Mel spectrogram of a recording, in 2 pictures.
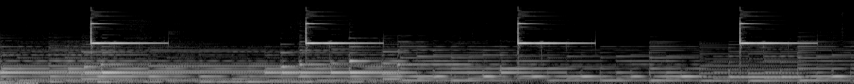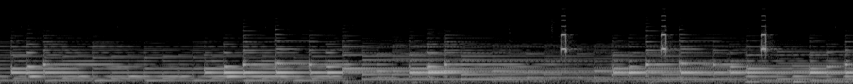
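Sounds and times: soft background music: 0.0 - 17.0
bright ding sound effect: 0.9 - 1.7, 3.0 - 3.8, 5.2 - 6.0, 7.4 - 8.2.

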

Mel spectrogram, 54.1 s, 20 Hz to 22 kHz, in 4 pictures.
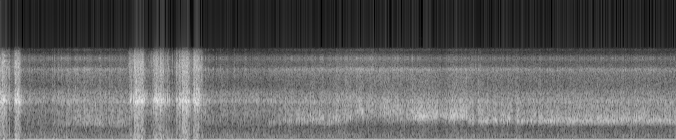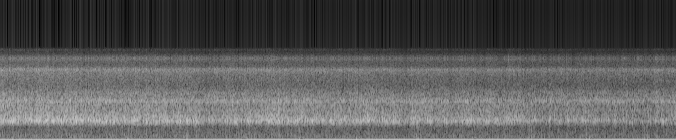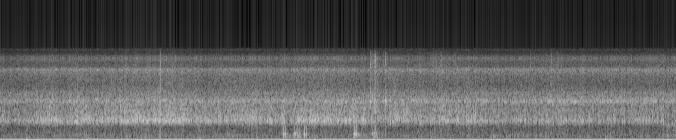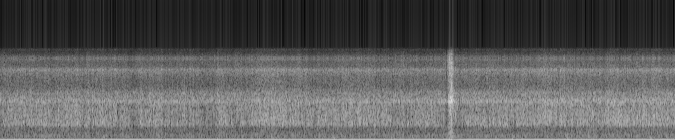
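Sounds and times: wind and water rushing: 0.0 - 12.0
faint high whine: 0.0 - 54.0.

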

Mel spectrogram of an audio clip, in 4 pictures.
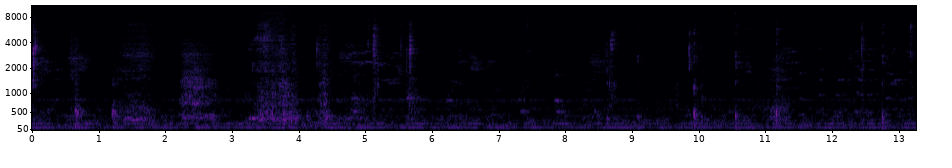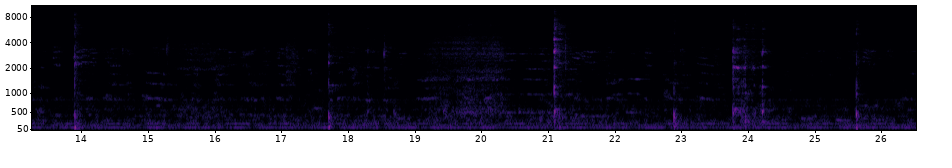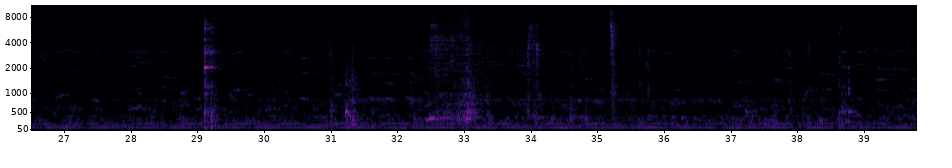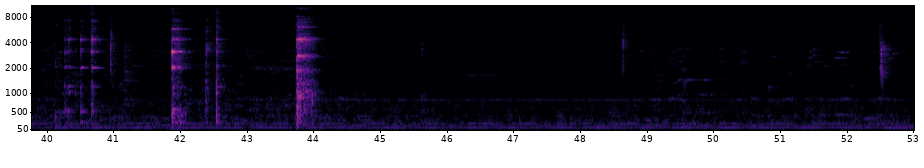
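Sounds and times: cutlery clinking on soup bowl: 23.8 - 24.4, 40.2 - 41.1.

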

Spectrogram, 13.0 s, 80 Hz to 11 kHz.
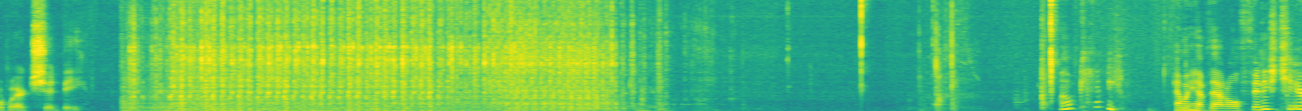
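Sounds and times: serger sewing machine running: 1.2 - 6.8.

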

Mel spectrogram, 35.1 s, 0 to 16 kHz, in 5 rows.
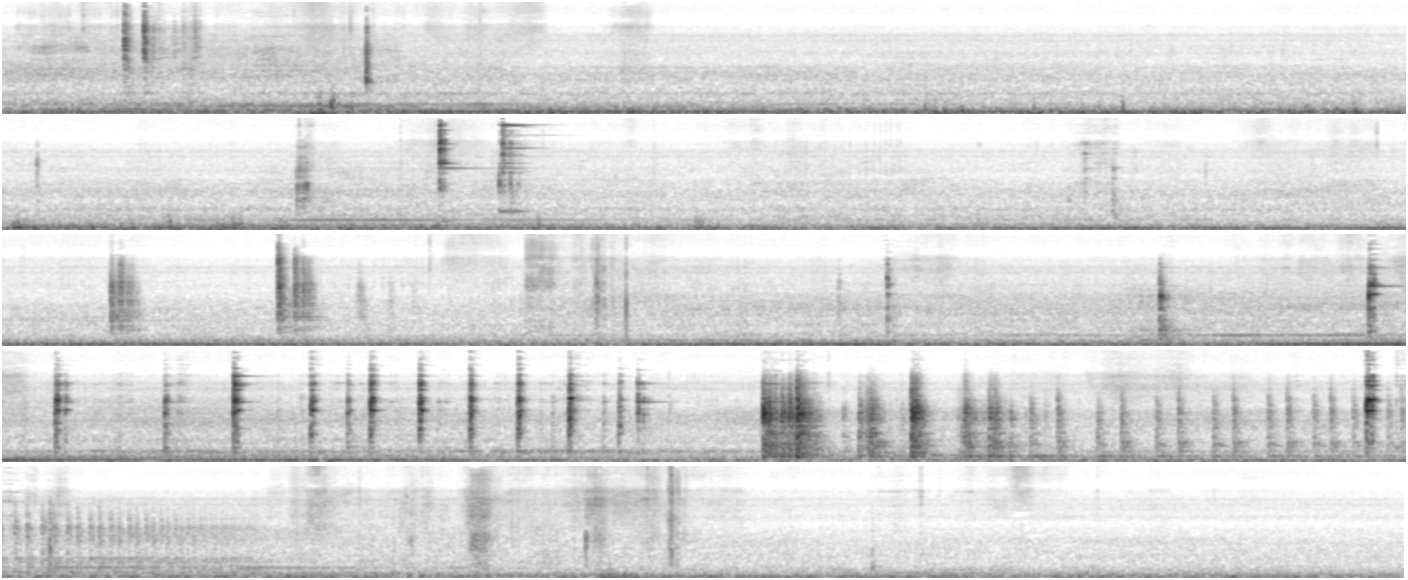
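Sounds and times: steady low rumble: 0.0 - 35.0
short metallic clatter: 8.5 - 10.0.

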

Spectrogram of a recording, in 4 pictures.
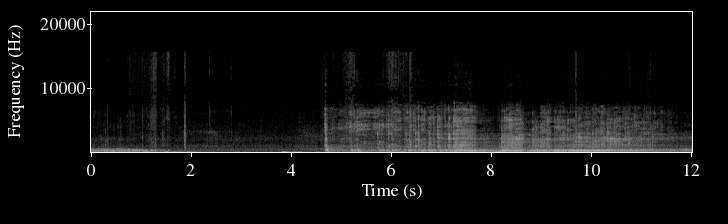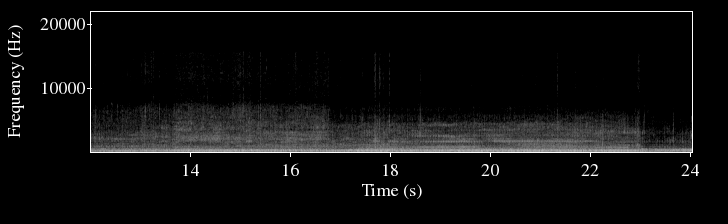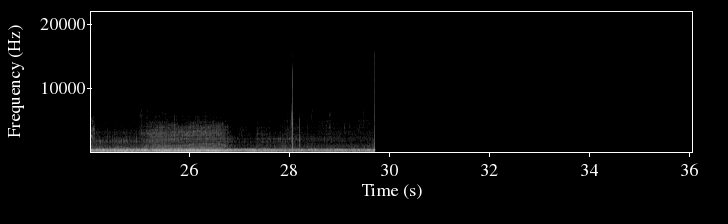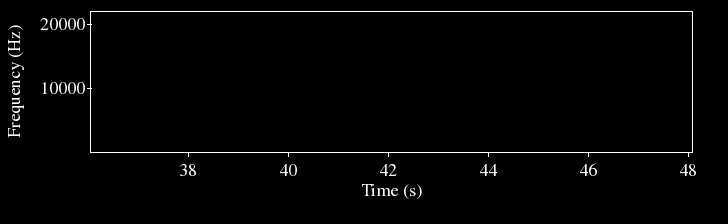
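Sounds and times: toy car electric motor whining: 4.6 - 28.3.

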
